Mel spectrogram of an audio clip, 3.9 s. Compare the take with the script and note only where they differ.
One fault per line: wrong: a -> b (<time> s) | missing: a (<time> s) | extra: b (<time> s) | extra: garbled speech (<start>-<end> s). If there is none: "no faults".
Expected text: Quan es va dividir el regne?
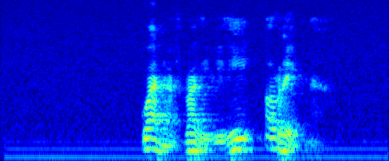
no faults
